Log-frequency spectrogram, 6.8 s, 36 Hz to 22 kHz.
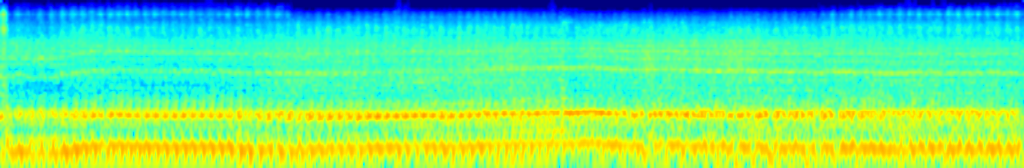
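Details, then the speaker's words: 30-year-old Honda VFR 750 V4 idling after exhaust replacement with a used stainless steel system, some wind noise: deep even rumble at steady idle, no ticks, knocks or exhaust puffing; healthy, exhaust leaks gone. "Smooth rides, perfect sounds, and finally no more leaks. This is what make riding an old motorcycle so damn satisfying."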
